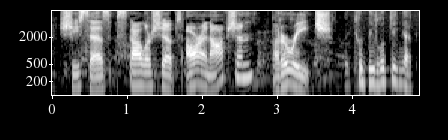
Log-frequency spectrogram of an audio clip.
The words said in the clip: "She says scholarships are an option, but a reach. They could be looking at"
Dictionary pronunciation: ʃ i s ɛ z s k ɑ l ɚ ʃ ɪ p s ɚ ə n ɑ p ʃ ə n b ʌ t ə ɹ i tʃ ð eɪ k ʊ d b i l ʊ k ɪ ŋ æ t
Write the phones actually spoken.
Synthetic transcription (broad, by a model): ʃ i s ɛ z s k ɑ l ɚ ʃ ɪ p s ɚ ə n ɑ p ʃ ə n b ʌ t ə ɹ i tʃ ð eɪ k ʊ d b i l ʊ k ɪ ŋ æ t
